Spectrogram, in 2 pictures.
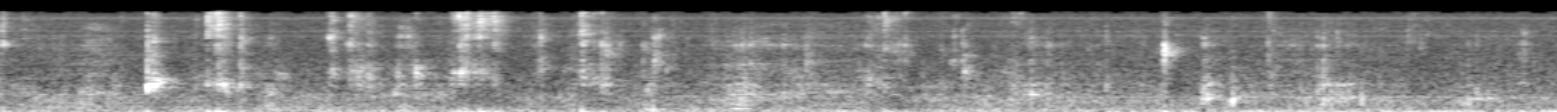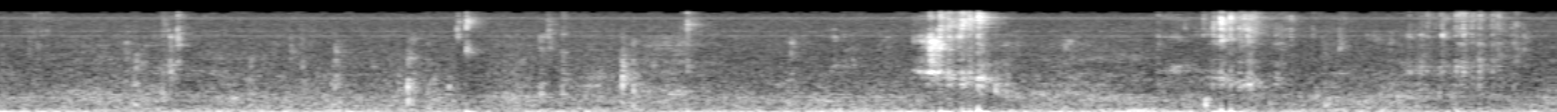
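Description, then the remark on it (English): Crisp crunching of someone chewing crisps, with irregular sharp bites and crackles scattered over a quiet background, a few louder crunches standing out near the end. “Sound very crunchy”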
